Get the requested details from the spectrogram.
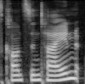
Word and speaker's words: Constantine: Because in some comics, he says it's Constantine, rhymes with whatever. – Clementine, you know, because he may be named after the real emperor or king or whatever, Constantine.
